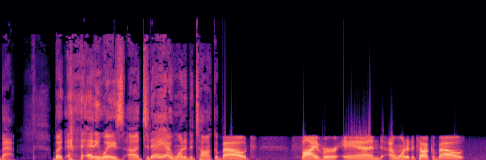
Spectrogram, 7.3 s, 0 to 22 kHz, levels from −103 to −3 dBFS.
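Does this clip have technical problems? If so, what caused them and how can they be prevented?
Yes. From 3.34 s to the end, just after "I wanted to talk", the speech abruptly turns dull and boxy, with nothing above 3.2 kHz, a level shift of roughly 5 dB, and a faint new background hiss well below the speech, all with no gap at the change. The likely cause is an input switched to a poorer device, such as a headset dropping into its narrowband call profile. Locking the recording input to one device and disabling automatic switching prevents this.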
